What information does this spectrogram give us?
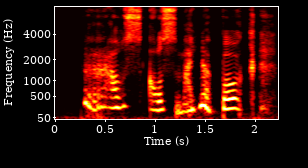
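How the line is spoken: Shout. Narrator (German): schrie Burkhard

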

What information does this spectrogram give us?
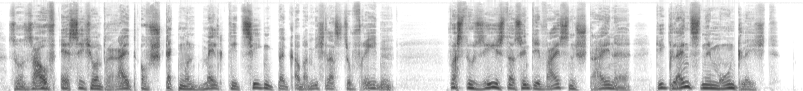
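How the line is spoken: Grumbled. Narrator (German): brummte Koppelbär

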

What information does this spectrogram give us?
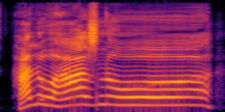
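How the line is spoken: Called out. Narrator (German): rief sie

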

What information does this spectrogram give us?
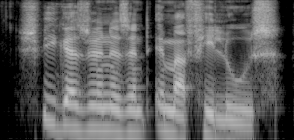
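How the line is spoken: Dull, hollow voice. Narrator (German): sagte Frau Permaneder mit dumpfer Stimme

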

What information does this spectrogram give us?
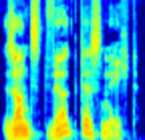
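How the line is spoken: Plain. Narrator (German): sagte Biber

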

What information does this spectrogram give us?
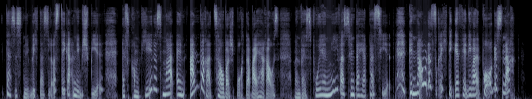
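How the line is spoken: Giggling explanation. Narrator (German): erklärt kichernd

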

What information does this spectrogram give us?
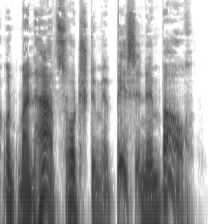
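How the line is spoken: Laughing woman. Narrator (German): lachte die Frau

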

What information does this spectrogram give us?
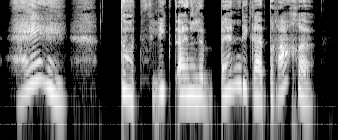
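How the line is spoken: Excited shouting. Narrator (German): aufgeregt rufen

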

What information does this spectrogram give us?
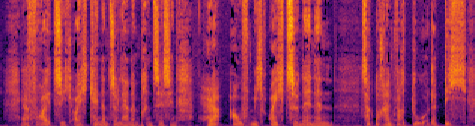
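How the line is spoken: Hissed. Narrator (German): zischt Gabriele

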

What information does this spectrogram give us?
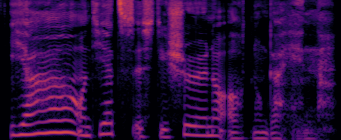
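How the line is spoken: Sigh. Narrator (German): seufzt Freitag

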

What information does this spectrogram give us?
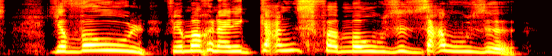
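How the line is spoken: Enthusiastic shout. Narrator (German): schrie Lachmöwe begeistert

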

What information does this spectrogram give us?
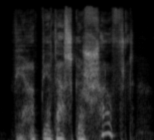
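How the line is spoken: Quiet question. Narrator (German): fragt leise

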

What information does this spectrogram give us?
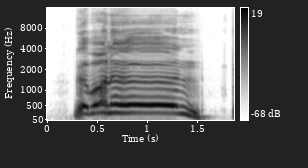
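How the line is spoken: Joyful roar. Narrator (German): brüllt und strahlt übers ganze Gesicht

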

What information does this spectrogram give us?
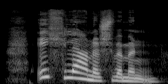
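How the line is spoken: Called out. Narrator (German): rief sie

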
